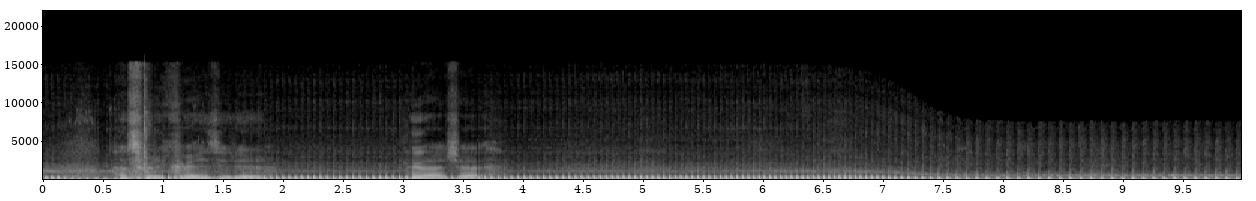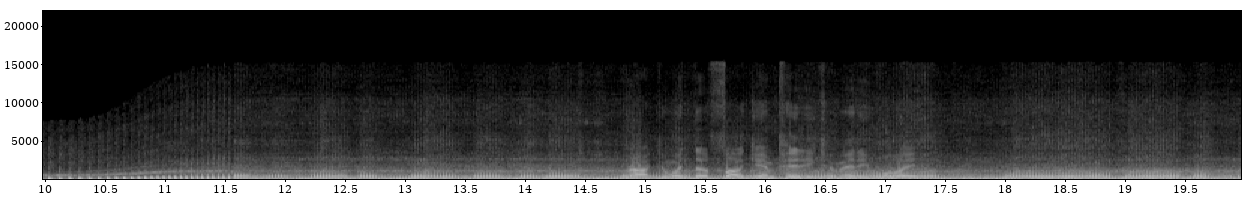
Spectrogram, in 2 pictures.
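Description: A small dirt bike engine buzzes loudly up close, revving up and down.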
